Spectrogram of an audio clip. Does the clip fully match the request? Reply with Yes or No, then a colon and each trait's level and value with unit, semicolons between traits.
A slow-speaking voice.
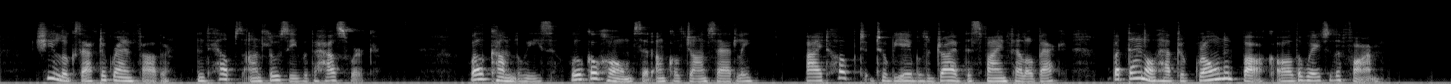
No: average, 185 wpm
